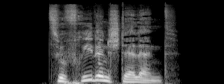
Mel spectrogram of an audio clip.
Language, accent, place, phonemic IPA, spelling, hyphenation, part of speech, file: German, Germany, Berlin, /t͡suˈfʁiːdn̩ˌʃtɛlənd/, zufriedenstellend, zu‧frie‧den‧stel‧lend, verb / adjective, De-zufriedenstellend.ogg
- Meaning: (verb) present participle of zufriedenstellen; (adjective) satisfying, satisfactory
